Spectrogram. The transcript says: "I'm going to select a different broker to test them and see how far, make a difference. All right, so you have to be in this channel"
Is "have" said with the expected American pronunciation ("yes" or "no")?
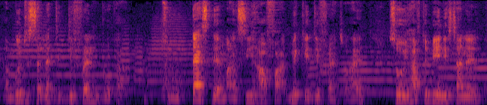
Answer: no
